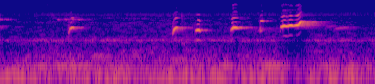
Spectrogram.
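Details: Sooty-headed bulbul singing as a lure for other bulbuls: scattered single whistled chirps that grow louder, ending in a loud slurred, rising flourish; faint hum behind.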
